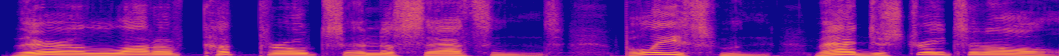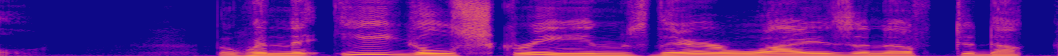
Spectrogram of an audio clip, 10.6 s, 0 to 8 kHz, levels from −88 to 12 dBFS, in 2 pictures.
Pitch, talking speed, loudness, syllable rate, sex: 175 Hz, 110 wpm, -18 LUFS, 3.8 syllables/s, male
